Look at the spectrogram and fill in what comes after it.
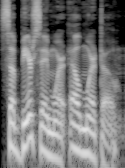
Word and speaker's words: subirse el muerto: Oh, I think I pronounced the Spanish word wrong. It's subirse el muerto.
